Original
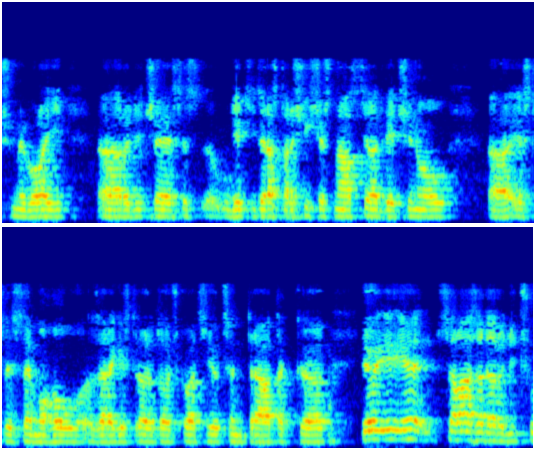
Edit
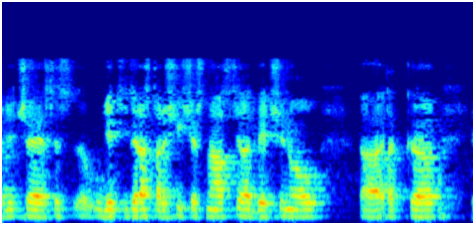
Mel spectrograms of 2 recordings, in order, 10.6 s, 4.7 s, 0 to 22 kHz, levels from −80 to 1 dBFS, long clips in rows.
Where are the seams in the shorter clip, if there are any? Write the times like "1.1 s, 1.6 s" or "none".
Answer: 3.8 s

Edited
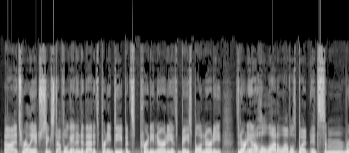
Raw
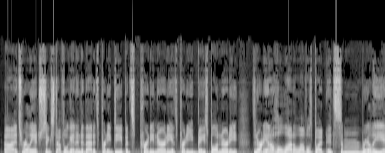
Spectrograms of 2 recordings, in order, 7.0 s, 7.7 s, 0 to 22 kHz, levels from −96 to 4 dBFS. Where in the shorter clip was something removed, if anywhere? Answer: 3.5 s

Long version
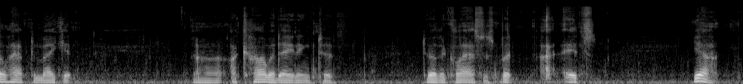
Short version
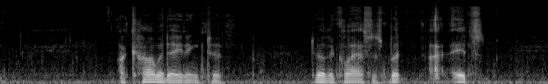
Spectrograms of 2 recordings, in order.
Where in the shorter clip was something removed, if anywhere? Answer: 1.2 s

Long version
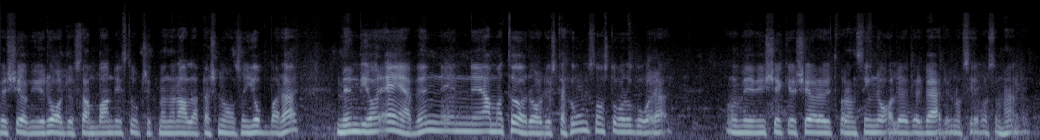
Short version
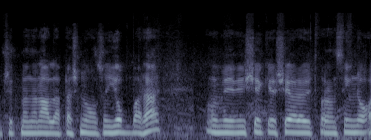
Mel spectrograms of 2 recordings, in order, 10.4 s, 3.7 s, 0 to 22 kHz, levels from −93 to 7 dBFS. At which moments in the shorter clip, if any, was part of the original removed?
1.9 s

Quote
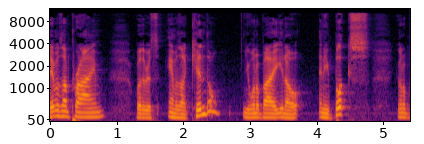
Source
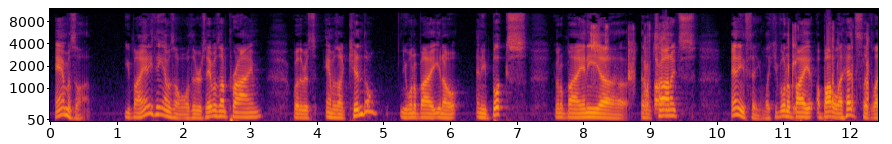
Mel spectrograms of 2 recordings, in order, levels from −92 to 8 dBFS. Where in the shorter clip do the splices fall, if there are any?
none

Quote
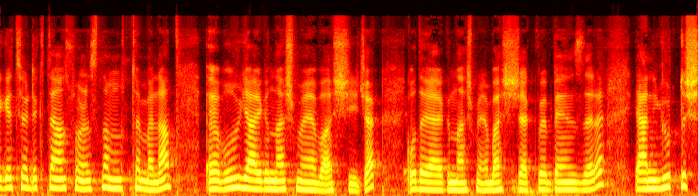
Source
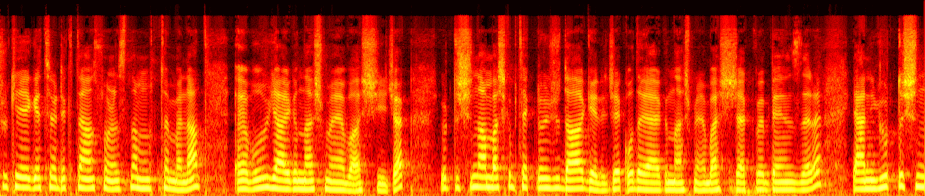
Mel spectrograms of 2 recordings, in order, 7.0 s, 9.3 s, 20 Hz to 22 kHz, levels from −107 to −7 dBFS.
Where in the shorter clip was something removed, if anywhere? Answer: 4.0 s

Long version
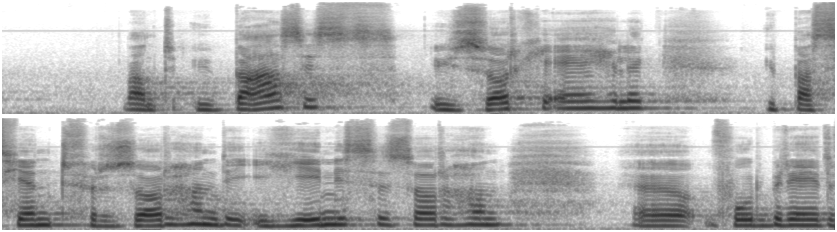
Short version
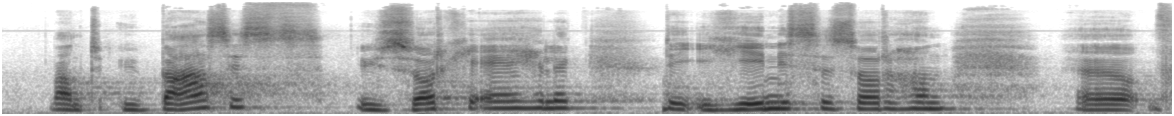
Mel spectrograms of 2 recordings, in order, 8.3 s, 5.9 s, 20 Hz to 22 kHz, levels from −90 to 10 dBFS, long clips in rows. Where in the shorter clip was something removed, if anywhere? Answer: 3.3 s

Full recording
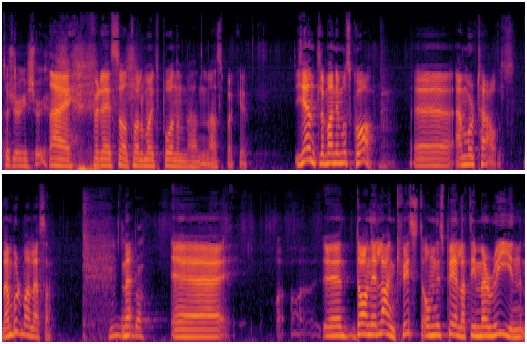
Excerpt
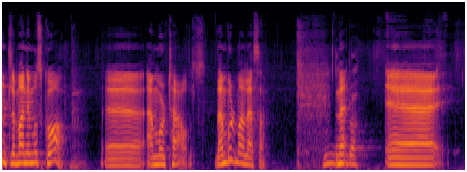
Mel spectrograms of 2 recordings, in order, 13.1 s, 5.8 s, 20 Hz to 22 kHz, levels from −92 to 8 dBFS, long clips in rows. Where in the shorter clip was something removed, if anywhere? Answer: none

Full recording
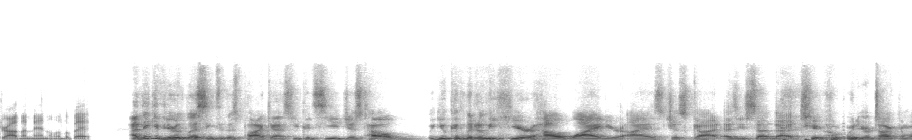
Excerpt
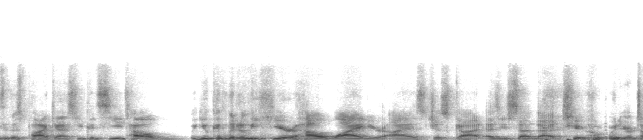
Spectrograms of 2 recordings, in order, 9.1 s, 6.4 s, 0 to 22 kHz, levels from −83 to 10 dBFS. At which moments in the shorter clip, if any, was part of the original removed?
1.3 s

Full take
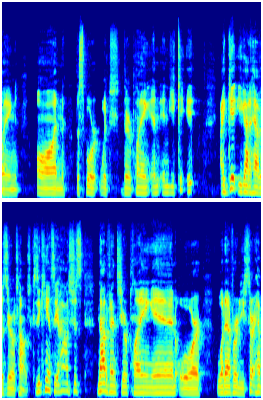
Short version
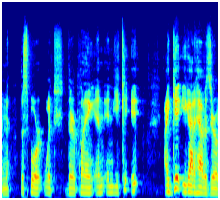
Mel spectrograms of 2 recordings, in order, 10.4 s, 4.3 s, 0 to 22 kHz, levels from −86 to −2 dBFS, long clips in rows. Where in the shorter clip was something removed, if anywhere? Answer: none

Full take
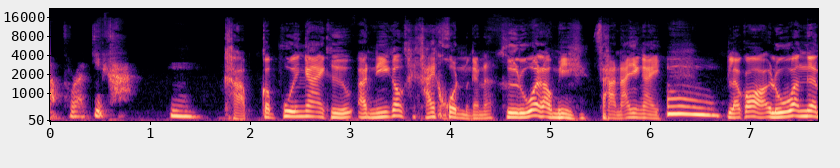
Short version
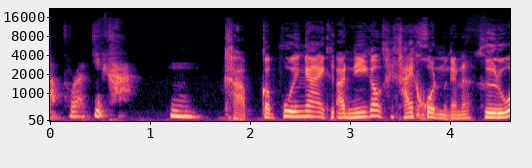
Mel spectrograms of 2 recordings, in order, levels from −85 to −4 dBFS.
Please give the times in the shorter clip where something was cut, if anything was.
2.8 s

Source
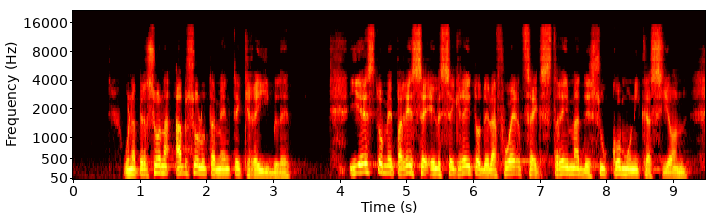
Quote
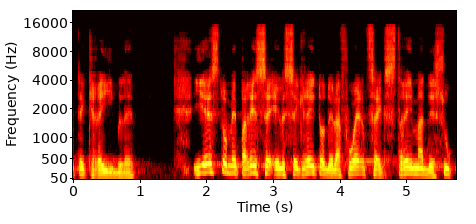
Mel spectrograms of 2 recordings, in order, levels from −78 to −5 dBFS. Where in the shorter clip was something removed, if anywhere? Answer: none

